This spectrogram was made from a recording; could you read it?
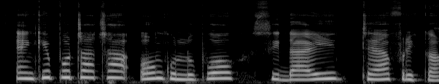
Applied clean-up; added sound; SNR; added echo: none; none; none; none.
